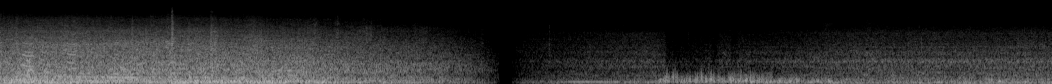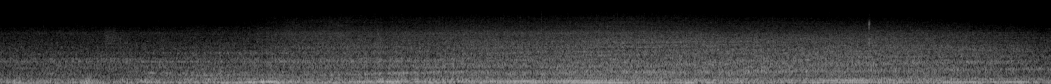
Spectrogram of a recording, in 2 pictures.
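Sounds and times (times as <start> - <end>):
car engine driving past: 11.9 - 21.0.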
